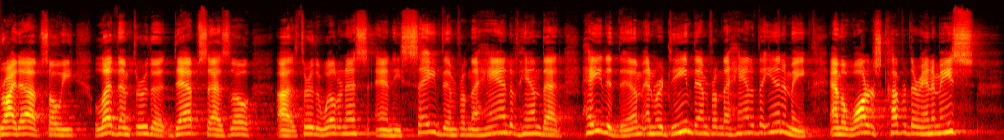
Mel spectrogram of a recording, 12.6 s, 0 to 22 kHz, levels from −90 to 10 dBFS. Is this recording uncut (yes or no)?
yes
